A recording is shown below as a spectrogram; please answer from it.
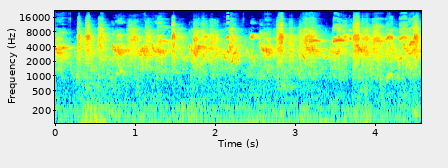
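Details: Budgerigars kept as pets chattering, a quick run of high chirps, thin whistles and scratchy warbles, steady and overlapping for under five seconds.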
